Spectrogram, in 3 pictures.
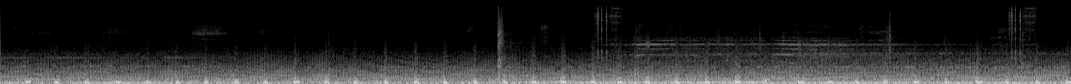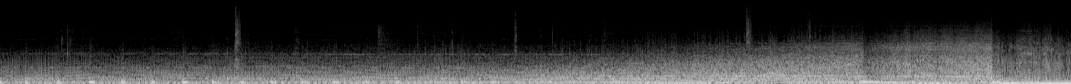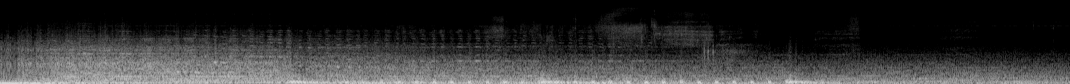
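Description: Suspense score for a horror drama: a low, heartbeat-like pulse about twice a second over a droning hum. It swells to a loud peak about two-thirds of the way through, then the pulse returns.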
